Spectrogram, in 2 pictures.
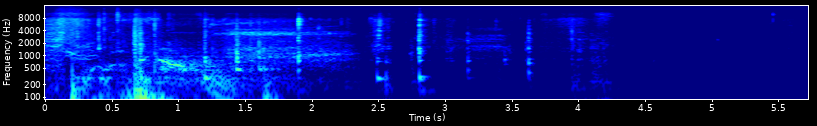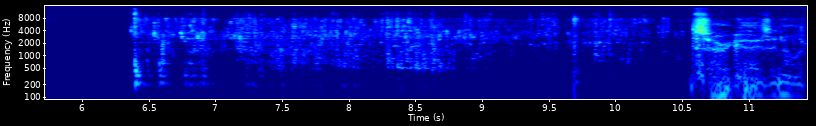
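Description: Cold melted snow water is poured at a remote wilderness camp, in splashing, gurgling bursts separated by a near-silent pause, with a brief voice heard at the start.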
